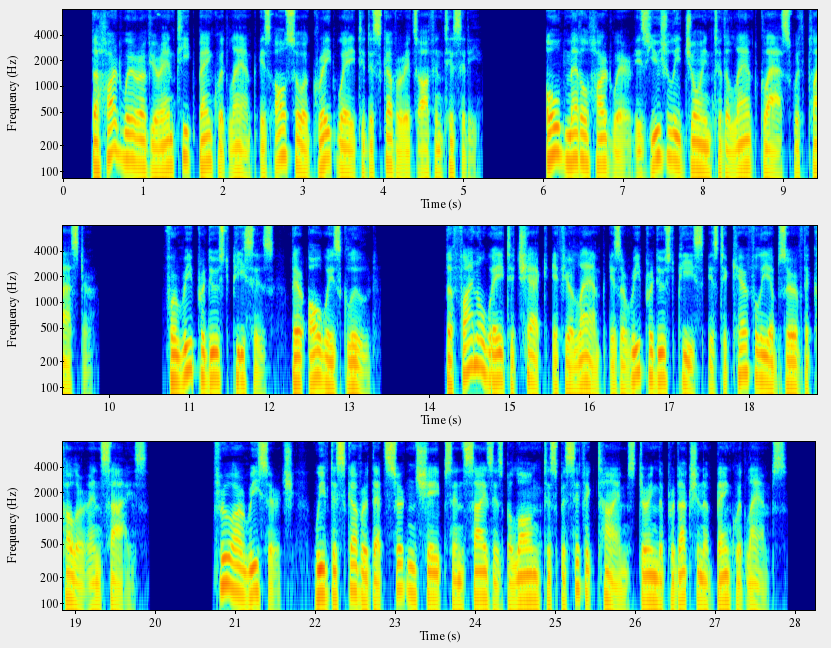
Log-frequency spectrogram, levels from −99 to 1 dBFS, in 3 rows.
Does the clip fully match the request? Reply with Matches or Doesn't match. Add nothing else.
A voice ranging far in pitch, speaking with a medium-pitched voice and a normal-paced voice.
Doesn't match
